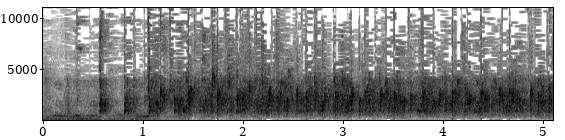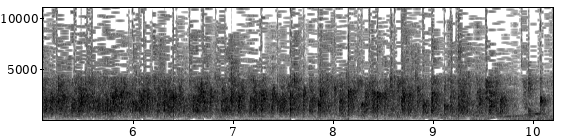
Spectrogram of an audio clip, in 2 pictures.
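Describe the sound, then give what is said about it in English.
Sustained applause from a large audience for a speaker, a dense, steady wash of many hands clapping for about ten seconds without pause. “Roll of applause, and thank you.”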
